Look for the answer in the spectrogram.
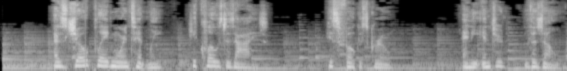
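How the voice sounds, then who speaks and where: A woman reads a storybook aloud with a lower, lively voice that rises and falls as she tells it. Clear music plays steadily behind her narration. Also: a little slow. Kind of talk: scripted read-along narration.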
